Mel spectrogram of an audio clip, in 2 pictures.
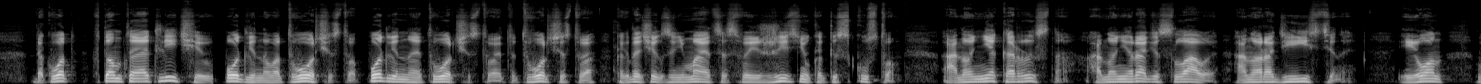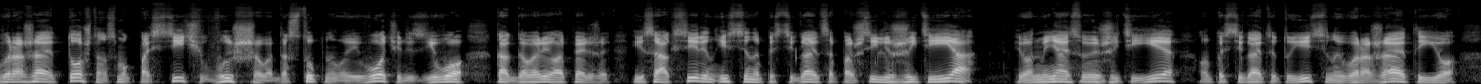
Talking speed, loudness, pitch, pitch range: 130 wpm, -19 LUFS, 115 Hz, 100-130 Hz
